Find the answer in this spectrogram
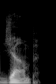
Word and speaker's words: JMP: So JMP, we pronounce it JMP, and it's actually from SAS.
